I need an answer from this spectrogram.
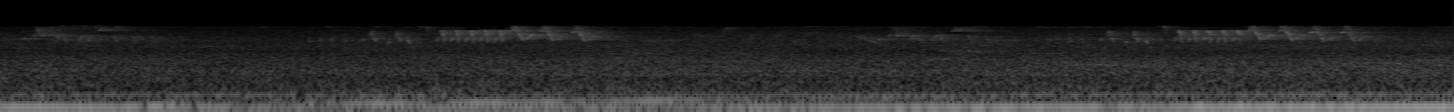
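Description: Birds chirping in short, rapid high trills that come and go several times, over a steady low hum.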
